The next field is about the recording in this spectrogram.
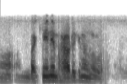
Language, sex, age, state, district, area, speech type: Assamese, male, 60+, Assam, Morigaon, rural, conversation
